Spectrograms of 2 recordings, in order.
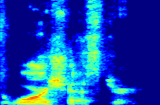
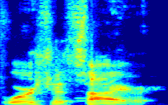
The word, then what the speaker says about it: Worcestershire: Was Worcester. I used to always say Worcester, and it's Worcestershire.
